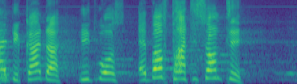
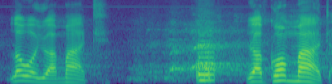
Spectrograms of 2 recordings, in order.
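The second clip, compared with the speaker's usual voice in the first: low, deadpan telling-off; low scolding; 8 semitones lower than usual. Retold or imitated. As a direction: calmly tell your friend he's lost it, low and flat. Retelling scolding a rich friend.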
